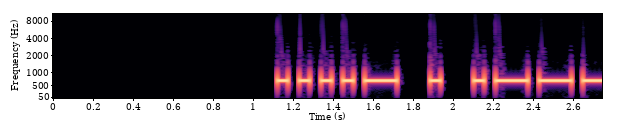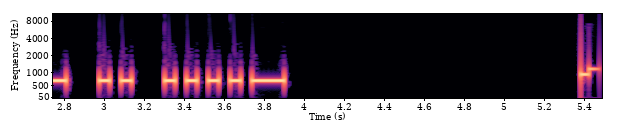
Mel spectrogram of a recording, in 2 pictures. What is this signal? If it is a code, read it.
Morse code, heard as a keyed tone, about 22 wpm, 700 Hz. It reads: 4EJI4
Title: Five Challenging Letter-Number Combinations 22wpm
